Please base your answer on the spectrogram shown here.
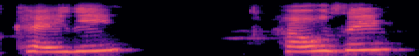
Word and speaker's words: Katie Hosey: to um welcome and tell me if i'm pronouncing your name correctly it's katie josie uh-huh that's correct okay this is how um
